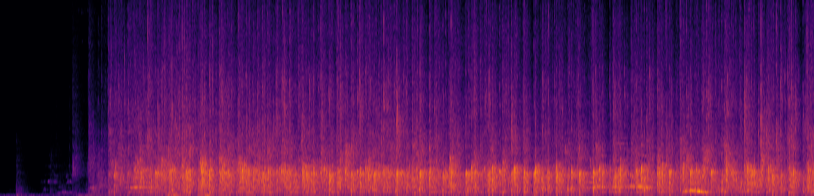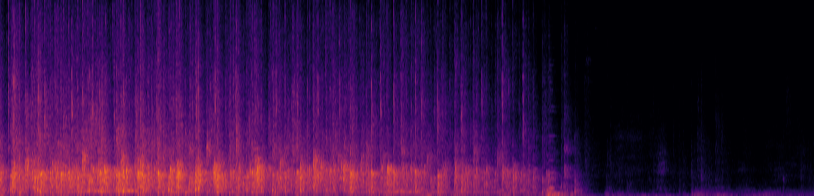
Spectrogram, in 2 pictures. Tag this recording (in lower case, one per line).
human group actions
applause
